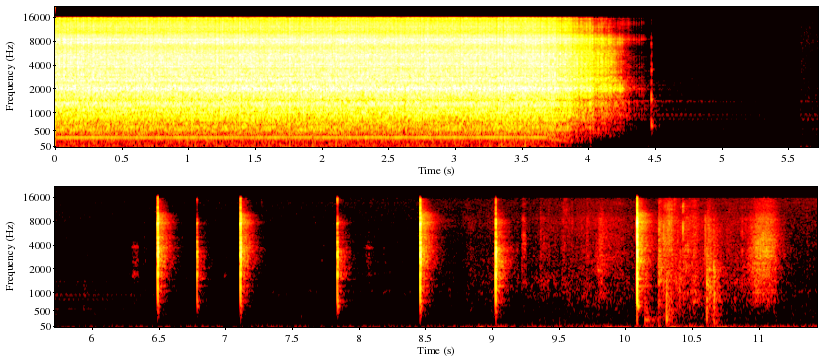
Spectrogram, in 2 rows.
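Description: Small 12 V scooter starter motor running unloaded off a battery through a spur-gear reduction, with a steady high whine over a lower hum. The output spins at about 4,500 RPM, which puts the motor itself at about 18,000 RPM. Power is cut about four seconds in and it spins down quickly, followed by a scattering of sharp clicks.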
